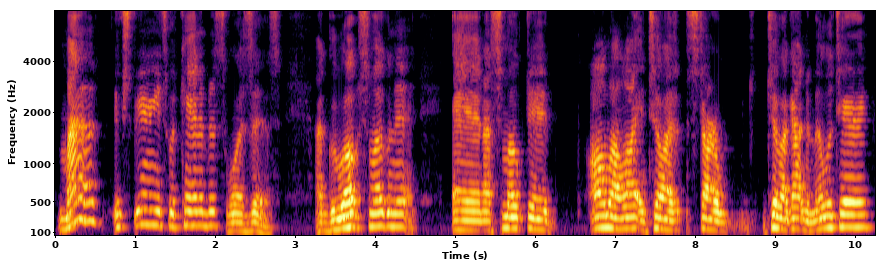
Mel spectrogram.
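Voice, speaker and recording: A man's voice: fairly high pitch, lively intonation, unhurried. A man in his late forties hosting his own video channel, talking casually and earnestly, rambling with many fillers and restarts. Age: 40s. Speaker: channel host. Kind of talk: casual vlog talk.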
